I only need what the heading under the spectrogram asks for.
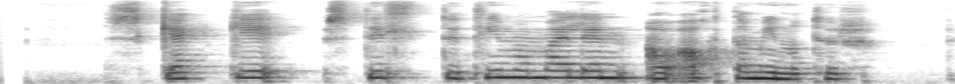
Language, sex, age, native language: Icelandic, female, 30-39, Icelandic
